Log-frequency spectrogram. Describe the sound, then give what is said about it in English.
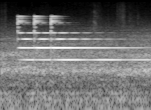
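A bright metallic starting bell for a match struck three times in quick succession, its clear tone ringing on and slowly fading over a steady background hiss, with no voices. “And the starting bell rang twice.”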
